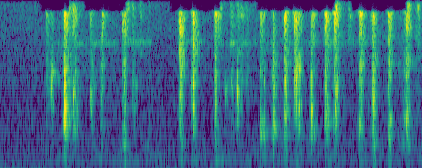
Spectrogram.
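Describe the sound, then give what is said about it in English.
Computer keyboard typing, a steady patter of quick clicky keystrokes that starts sparse and builds into a fast, regular rhythm, with no voices. “I'm typing in now.”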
